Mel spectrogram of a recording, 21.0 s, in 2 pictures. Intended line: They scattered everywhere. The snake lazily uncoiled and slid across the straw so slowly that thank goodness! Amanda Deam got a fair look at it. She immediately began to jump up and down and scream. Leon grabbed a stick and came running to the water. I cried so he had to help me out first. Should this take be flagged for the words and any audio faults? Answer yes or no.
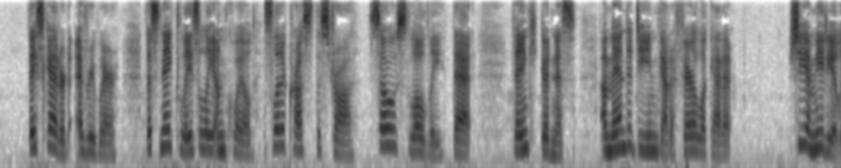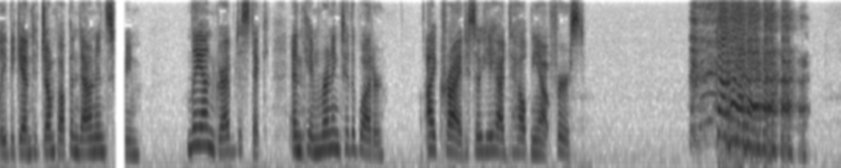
yes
